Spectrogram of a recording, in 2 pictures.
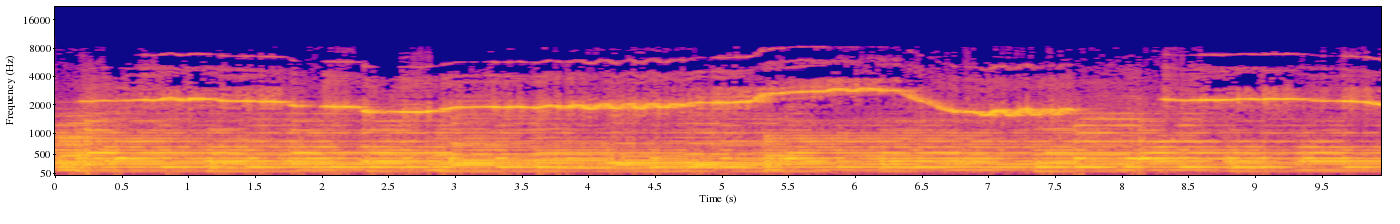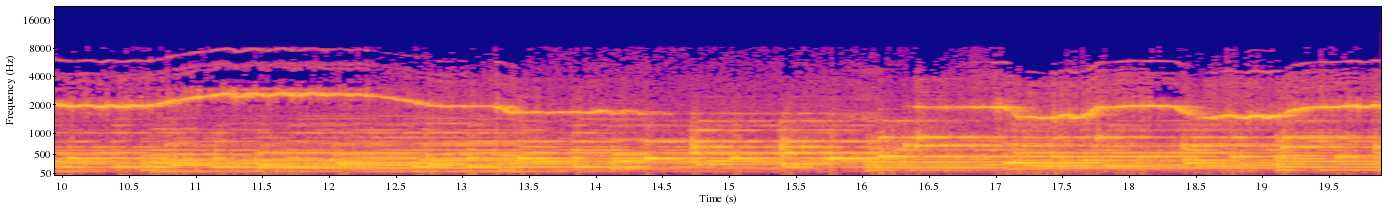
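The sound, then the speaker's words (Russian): A man whistles a flowing melody over steady instrumental accompaniment, the bright whistled line rising and falling in sustained phrases, clear, with no talking. “Вот свист под мой комплимент. Я как бы пел свистя.”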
